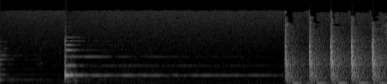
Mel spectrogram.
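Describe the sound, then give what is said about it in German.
A sharp struck tone rings out and fades, then a firm series of about five quick knocks on a door sounds in steady rhythm, with no voices present. “Die Tür ist offen, kommen Sie rein.”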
